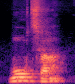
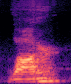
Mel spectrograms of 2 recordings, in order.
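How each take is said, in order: First: It is said in a British English accent. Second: It is said in an American English accent. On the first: "in England, we say water" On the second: "in the U S, they say water"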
